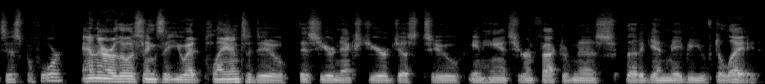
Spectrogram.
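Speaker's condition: No condition

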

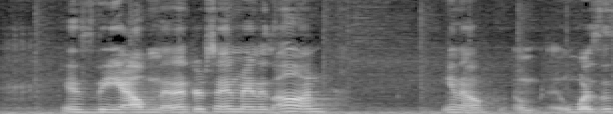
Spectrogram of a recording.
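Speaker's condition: Cerebral palsy; wheelchair user

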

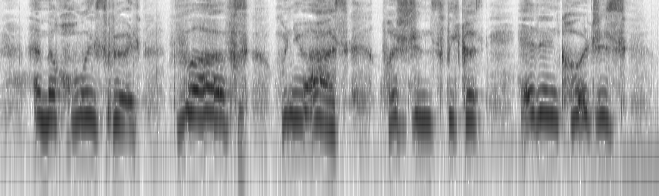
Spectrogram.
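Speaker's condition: Cerebral palsy; speech affected, reading very slow

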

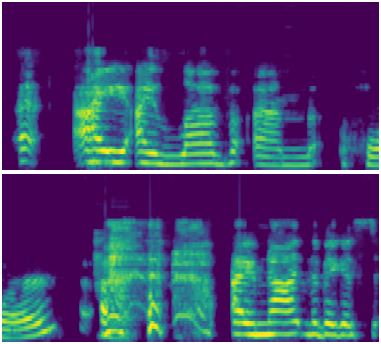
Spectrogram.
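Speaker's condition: No condition

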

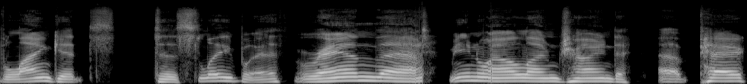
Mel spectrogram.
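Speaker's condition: Parkinson's disease; young onset

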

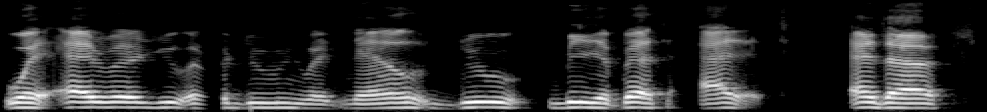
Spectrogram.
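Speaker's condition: Cerebral palsy; affects speech and motor skills

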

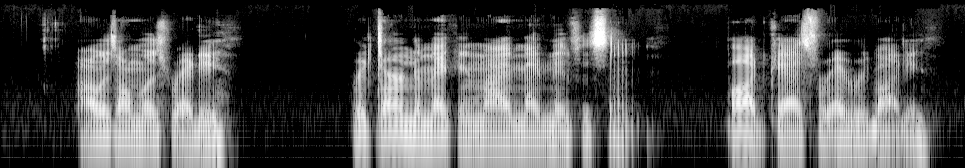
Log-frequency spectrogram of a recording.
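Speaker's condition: Duchenne muscular dystrophy; lifelong

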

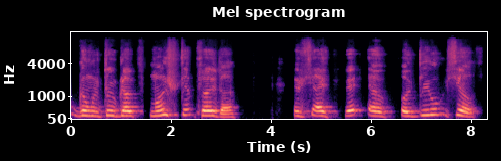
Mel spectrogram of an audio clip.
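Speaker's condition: Cerebral palsy; born not breathing

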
